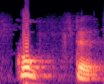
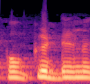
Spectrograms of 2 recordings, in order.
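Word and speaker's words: cooked: குக் சி ஓ இடி குக்ட் இந்த இடத்துல குக்டுன்னு சொல்லக்கூடாது குக்ட் குக்ட் குக்கிங் C okay I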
